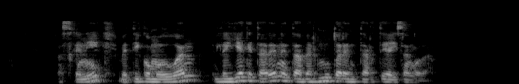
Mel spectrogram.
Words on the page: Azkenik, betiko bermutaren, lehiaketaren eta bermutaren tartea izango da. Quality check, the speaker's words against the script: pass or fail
fail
